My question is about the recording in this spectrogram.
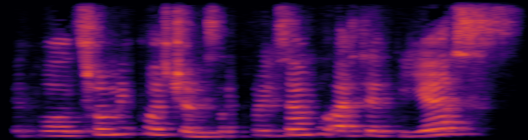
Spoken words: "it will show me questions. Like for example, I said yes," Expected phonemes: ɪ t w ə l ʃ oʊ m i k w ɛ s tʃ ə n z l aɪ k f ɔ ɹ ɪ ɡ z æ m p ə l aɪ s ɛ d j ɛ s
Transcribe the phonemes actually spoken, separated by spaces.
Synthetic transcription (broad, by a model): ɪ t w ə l s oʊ m i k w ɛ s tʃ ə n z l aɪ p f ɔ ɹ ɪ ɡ z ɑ m p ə l aɪ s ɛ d j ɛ s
